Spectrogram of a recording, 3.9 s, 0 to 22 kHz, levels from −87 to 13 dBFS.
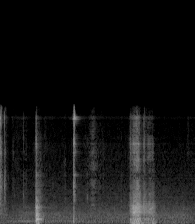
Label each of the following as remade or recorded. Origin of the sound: remade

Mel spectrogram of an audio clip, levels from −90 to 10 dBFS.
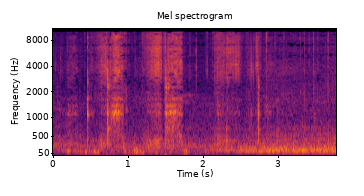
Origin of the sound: recorded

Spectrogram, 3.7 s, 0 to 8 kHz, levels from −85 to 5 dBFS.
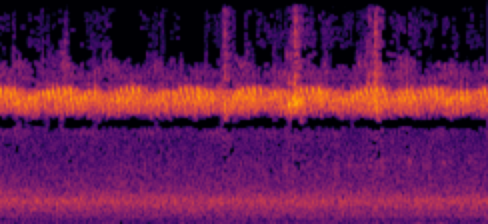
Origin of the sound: recorded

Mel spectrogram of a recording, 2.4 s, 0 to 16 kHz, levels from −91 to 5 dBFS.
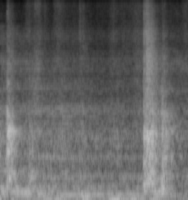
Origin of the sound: remade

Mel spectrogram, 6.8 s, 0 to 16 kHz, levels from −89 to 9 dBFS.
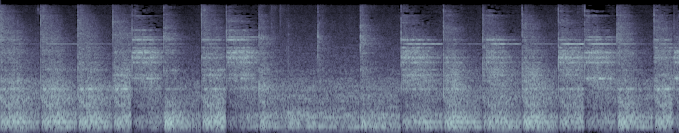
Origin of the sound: recorded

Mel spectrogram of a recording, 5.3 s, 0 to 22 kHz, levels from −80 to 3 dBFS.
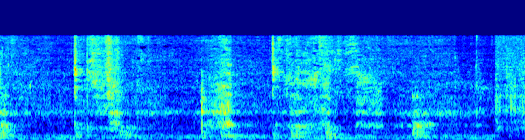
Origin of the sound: remade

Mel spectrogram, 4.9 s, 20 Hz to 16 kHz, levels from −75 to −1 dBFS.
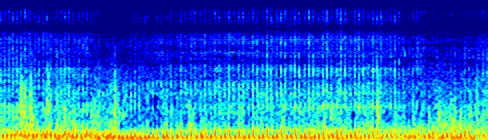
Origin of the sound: recorded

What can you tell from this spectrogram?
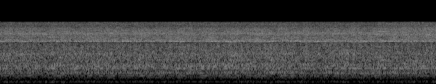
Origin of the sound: recorded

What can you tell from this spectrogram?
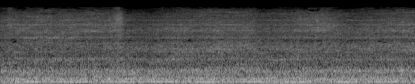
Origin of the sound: remade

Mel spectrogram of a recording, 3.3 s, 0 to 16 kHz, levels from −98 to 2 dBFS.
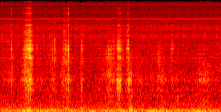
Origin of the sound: remade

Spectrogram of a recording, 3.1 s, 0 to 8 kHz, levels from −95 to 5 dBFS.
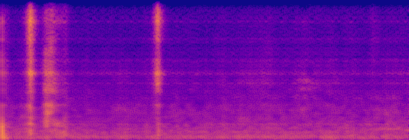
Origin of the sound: remade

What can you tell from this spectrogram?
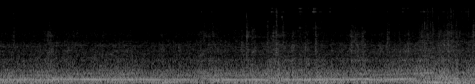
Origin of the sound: remade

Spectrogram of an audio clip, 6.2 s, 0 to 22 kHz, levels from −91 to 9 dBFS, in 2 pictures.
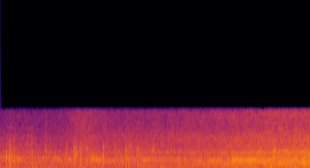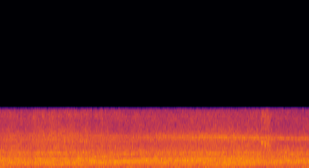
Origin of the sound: remade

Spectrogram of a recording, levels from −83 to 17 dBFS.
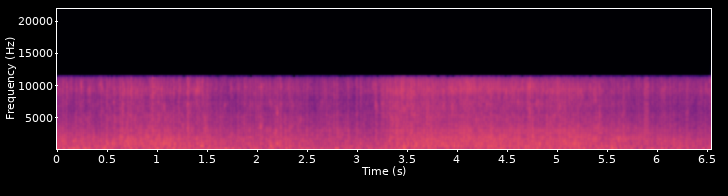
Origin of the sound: remade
